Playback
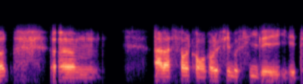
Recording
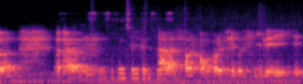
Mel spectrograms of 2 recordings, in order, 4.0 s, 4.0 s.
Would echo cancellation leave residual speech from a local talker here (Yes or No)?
Yes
